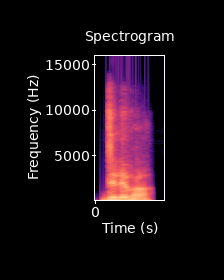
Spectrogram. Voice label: "deliver", Indian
